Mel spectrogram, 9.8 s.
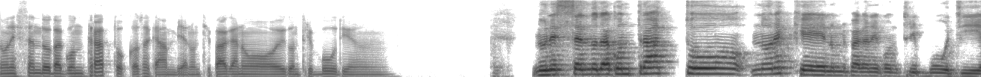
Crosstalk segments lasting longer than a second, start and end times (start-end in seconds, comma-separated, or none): none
